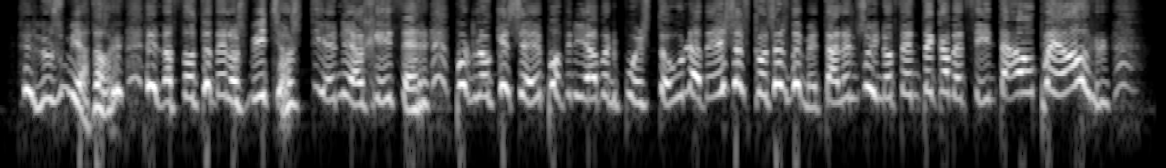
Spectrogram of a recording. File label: MALE, videogames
